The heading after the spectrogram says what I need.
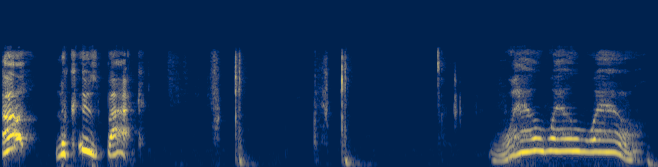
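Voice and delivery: high, slow, drawn-out "well, well, well"; knowing mock greeting. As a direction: tease the card like an old rival come home. Reader greets a returning card.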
